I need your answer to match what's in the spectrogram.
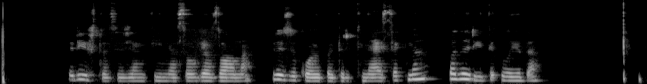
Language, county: Lithuanian, Utena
